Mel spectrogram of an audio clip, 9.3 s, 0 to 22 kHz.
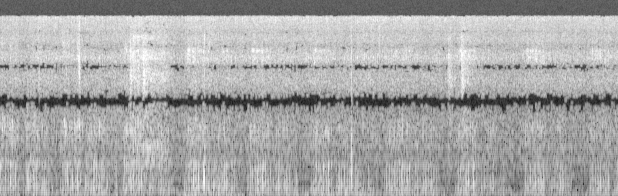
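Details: A Bengal cat purrs steadily, a low rumbling throb pulsing about once a second, at about 3 a.m. as she gives birth to her first kitten with help from her "big sis".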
